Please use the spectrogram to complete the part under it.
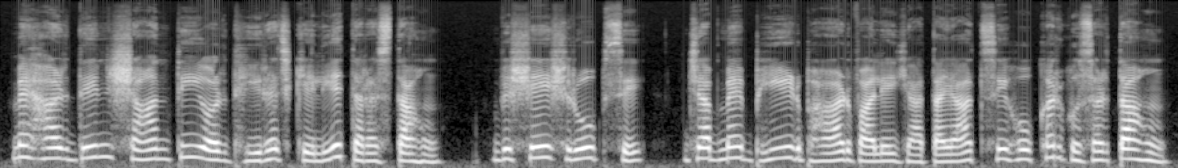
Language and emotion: Hindi, sad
